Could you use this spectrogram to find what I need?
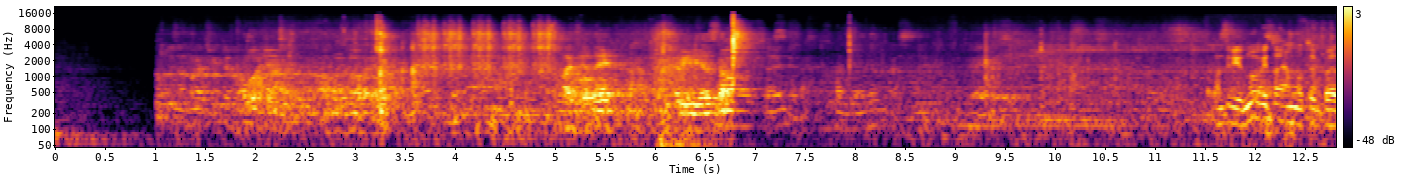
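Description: A suitcase rolls across a hard floor.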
